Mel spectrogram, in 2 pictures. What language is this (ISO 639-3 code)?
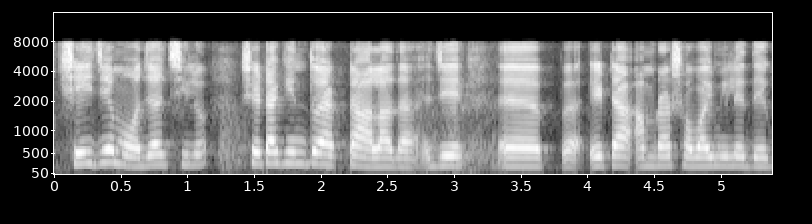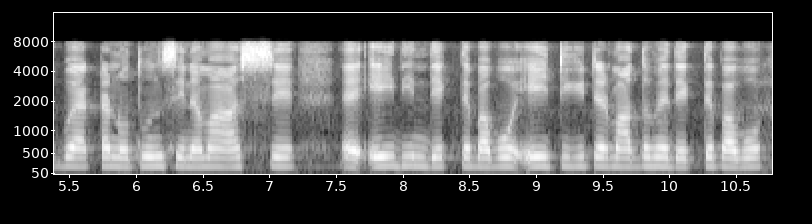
ben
